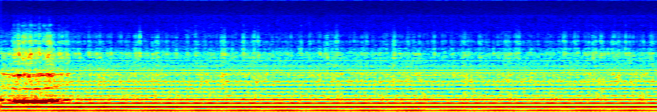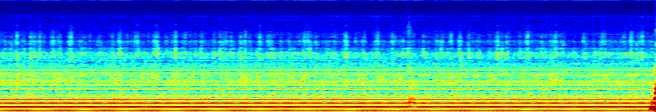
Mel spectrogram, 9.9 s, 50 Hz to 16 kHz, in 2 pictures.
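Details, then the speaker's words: Vacuum spatulator mixing dental casting investment for 20 seconds under vacuum: steady motor hum with a low whir throughout. "put it in here like this and let it spatulate for 20 seconds under the vacuum"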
